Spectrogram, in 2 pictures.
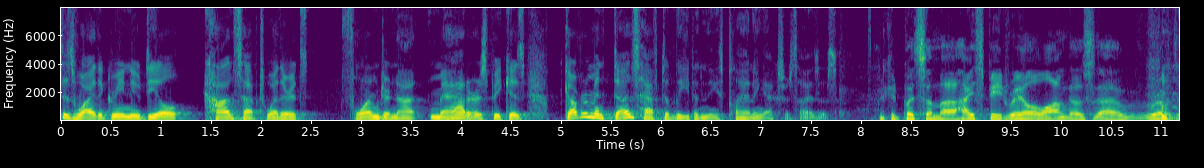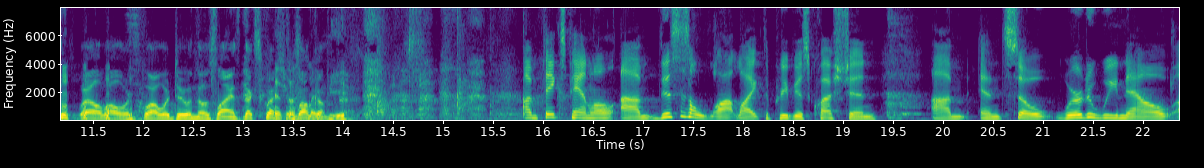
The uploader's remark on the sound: This program was recorded in front of a live audience at The Commonwealth Club of California in San Francisco on August 5, 2019.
